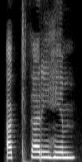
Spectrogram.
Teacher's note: کیونکہ را کے نیچے زیر ہے تو یہاں را کا حکم ہے ترقیق، ہم حرف الرا کو پتلی آواز میں پڑھیں گے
